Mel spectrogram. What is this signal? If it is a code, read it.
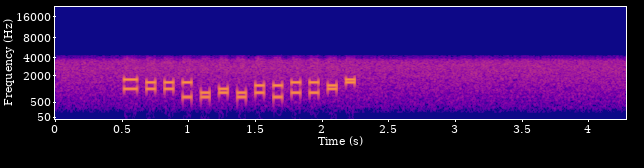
Multi-frequency trunk signalling (R1, as on North American trunks), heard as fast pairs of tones, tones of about 70 ms. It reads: KP 99713154886 ST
